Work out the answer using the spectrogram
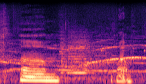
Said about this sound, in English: wow, there's something going on outside, guys. There's lots of sirens. Hopefully everyone's okay.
